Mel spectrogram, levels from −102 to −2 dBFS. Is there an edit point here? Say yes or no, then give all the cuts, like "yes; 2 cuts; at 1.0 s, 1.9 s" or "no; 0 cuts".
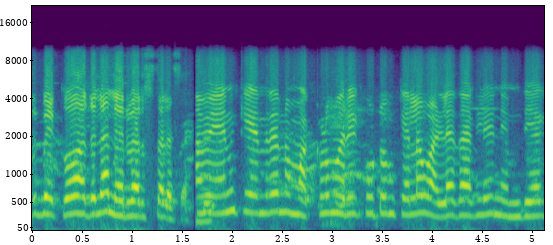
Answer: yes; 1 cut; at 1.6 s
